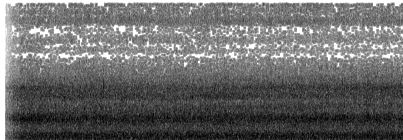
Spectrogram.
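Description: Spring-fed mountain stream cascading over rocks: a steady rush of water.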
